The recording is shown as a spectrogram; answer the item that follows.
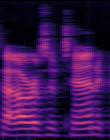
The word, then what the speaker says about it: Powers of X: One, number one, Powers of X is pronounced Powers of Ten according to Hickman.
